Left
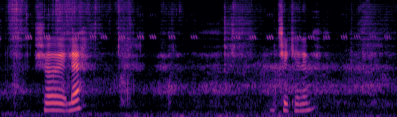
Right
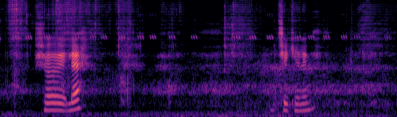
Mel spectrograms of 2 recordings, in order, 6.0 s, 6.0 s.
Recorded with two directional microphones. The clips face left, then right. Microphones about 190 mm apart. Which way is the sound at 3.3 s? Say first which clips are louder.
Right 1 dB; 20° left (ahead or behind).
